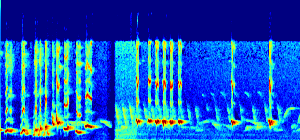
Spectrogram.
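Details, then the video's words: Singing white-rumped shama, song played to get other shamas to answer: fast varied whistled notes, then after a cut a series of evenly spaced short high chips with steady low background hum. "SUARA MURAI BATU bikin BUNYI jadi NYAUT GACOR"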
